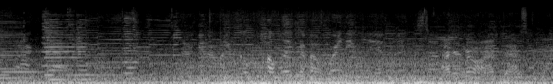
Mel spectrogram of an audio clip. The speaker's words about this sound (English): That's my daughter behind the wheel of her car. She's driving us across the green and lush Swedish countryside.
